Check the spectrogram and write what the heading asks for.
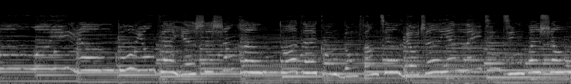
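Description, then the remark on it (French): A young girl sings a smooth, wavering melody over steady instrumental backing with a stepping bass line, the music continuous and fairly loud throughout. “Et je l'entends encore chanter.”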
